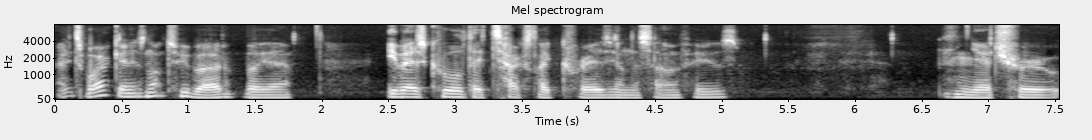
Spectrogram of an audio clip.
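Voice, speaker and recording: With a slight English accent, a man of medium pitch and a dark, mellow tone speaks at a moderate pace with ordinary pitch variation and long, frequent pauses, the sound dry and close with no echo on a very clean recording with a silent background. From UK. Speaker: streamer, reseller. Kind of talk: live stream chat with viewers. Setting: live stream with webcam. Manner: casual, filler-heavy.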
